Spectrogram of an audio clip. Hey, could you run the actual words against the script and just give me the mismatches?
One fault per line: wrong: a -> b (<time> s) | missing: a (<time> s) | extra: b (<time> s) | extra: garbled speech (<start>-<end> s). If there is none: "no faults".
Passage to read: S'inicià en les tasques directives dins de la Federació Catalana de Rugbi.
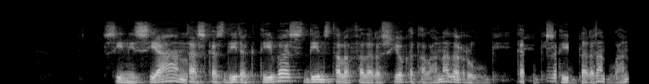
missing: les (1.9 s)
extra: garbled speech (5.2-6.3 s)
